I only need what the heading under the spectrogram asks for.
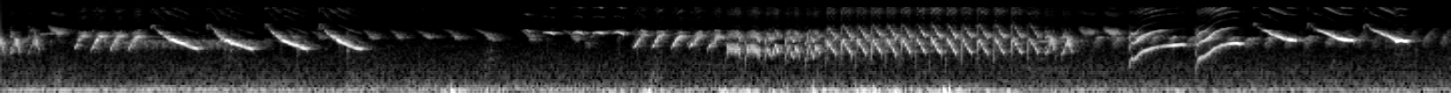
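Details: Singing canary delivering a lively song of quick sliding chirps, a long rolling trill and upward-swept whistled notes, with a faint low background hum.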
